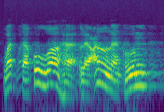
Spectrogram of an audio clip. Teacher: ha, makharijul hurufnya berada di pangkal tenggorokan, yaitu dekat dada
